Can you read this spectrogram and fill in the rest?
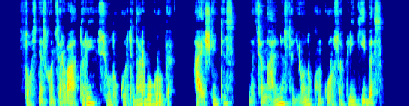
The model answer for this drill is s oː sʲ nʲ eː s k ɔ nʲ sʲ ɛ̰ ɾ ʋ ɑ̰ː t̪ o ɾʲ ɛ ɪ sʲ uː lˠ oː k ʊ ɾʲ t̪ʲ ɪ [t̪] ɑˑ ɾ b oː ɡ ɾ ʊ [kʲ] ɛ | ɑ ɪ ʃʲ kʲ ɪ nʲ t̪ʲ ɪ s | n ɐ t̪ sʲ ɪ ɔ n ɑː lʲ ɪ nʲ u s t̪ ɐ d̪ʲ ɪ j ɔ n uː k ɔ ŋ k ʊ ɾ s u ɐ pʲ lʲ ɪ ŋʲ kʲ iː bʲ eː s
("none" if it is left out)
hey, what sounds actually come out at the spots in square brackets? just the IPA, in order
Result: d̪, pʲ

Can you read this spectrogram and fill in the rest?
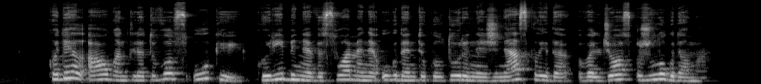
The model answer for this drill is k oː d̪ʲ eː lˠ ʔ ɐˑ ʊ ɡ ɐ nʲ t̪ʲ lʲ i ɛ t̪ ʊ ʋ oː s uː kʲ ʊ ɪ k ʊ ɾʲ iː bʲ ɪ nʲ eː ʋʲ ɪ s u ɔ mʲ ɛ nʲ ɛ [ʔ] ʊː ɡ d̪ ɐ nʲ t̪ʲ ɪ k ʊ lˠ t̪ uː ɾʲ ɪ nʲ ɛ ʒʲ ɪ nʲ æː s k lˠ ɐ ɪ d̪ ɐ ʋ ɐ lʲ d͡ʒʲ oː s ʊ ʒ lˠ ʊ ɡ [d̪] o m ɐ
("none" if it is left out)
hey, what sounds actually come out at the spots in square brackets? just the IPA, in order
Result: ʔ, d̪

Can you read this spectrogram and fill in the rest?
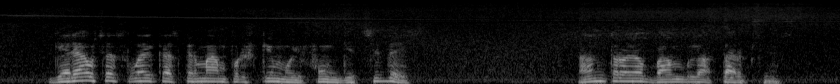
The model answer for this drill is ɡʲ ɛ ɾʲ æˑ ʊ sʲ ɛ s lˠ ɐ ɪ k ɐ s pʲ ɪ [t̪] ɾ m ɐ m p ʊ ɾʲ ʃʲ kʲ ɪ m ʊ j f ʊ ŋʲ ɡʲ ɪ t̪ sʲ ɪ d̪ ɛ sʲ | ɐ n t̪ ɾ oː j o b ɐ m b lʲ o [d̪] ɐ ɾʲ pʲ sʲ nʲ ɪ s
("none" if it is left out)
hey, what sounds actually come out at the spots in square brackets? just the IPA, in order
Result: none, t̪

